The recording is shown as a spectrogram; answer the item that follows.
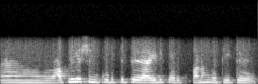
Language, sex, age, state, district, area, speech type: Tamil, female, 45-60, Tamil Nadu, Tiruchirappalli, rural, conversation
